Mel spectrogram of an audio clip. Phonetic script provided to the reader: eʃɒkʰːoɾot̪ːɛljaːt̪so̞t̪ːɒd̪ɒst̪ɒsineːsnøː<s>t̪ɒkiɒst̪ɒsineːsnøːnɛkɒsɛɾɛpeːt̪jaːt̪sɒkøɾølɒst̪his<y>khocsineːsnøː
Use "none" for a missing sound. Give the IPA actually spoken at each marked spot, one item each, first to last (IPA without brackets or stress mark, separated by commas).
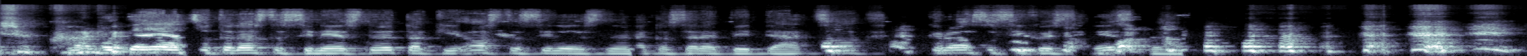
none, i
